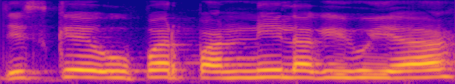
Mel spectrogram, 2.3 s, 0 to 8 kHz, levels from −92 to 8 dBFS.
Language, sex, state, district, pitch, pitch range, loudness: Hindi, male, Jharkhand, Garhwa, 240 Hz, 230-250 Hz, -13 LUFS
